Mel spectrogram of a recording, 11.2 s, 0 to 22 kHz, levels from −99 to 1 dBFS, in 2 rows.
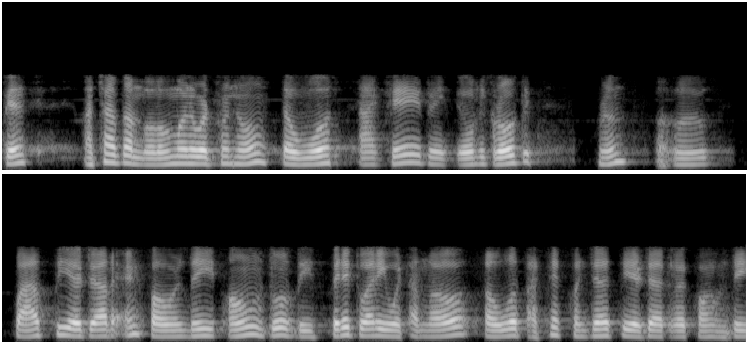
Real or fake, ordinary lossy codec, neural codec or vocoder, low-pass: fake; none; codec, 16 kHz, 0.5 kbps, FunCodec, trained on LibriTTS, 25 frames a second; 3.6 kHz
